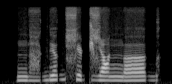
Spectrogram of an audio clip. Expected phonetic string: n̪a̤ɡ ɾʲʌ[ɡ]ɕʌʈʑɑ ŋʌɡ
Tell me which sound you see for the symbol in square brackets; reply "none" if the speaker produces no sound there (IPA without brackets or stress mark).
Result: ɡ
